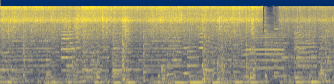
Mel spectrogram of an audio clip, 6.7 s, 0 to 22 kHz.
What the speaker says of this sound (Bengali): আমি 2 মিনিট ধরে ভালো করে মশলাটা ভেজে নিয়েছি।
